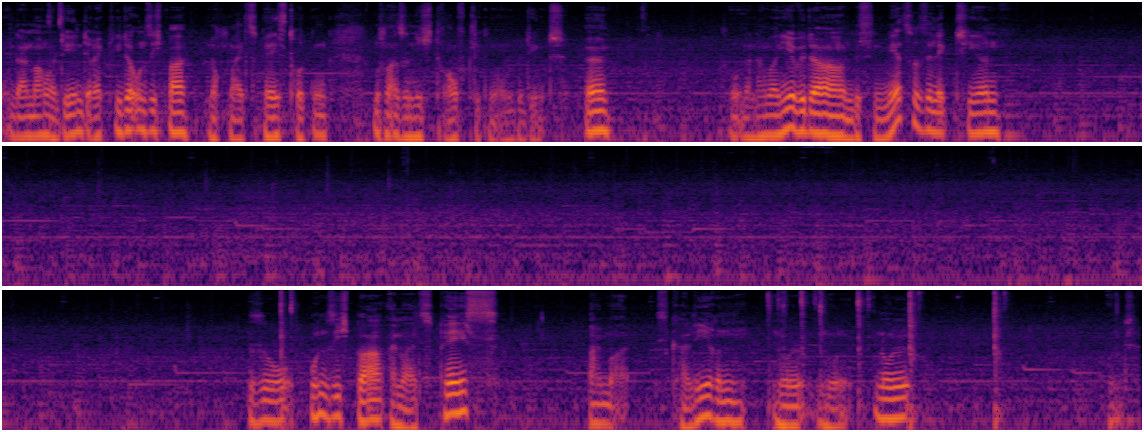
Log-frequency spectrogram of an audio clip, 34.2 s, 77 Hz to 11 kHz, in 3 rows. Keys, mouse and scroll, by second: 1.1 space, 2.8-3.8 shift+drag, 6.1 click, 7.5 ctrl+click, 8.4 ctrl+click, 9.7 ctrl+click, 10.5 ctrl+click, 11.5 ctrl+click, 12.6 ctrl+click, 15.1-15.5 ctrl+scroll up 4, 16.2 ctrl+click, 16.7 ctrl+click, 17.9 ctrl+click, 18.9 ctrl+click, 19.9 ctrl+click, 20.5-20.9 ctrl+scroll down 3, 21.7-22.1 ctrl+scroll up 1, 23.0 ctrl+click, 23.8 ctrl+click, 24.4 ctrl+scroll down 1, 26.2 space, 29.0 click, 30.5 0, 31.0 Tab, 31.0 0, 31.9 0, 31.9 Return.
